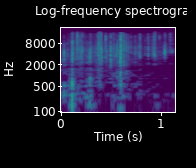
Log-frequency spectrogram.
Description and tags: crackling some plastic. there might be some background noise.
